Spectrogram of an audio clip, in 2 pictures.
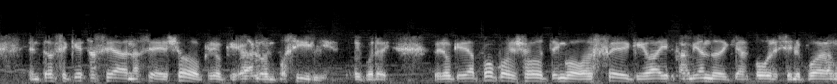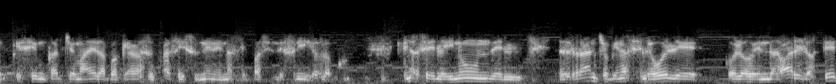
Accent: Bariloche, Río Negro, Argentina; soy nativo de Bariloche

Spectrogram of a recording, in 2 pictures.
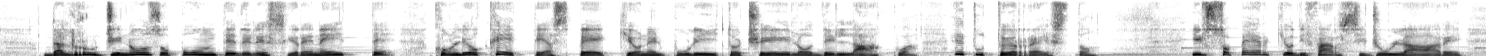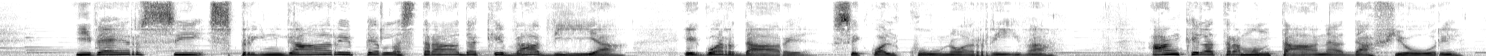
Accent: Milan, Lombardy, Italy; Quasimodo mi ha svelato alcuni misteri di Milano che io milanese non conoscevo

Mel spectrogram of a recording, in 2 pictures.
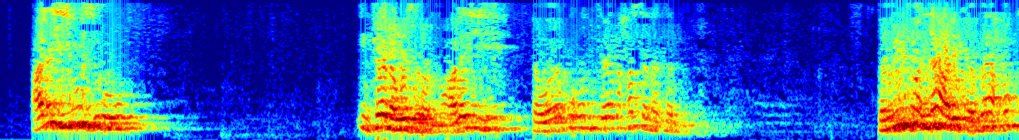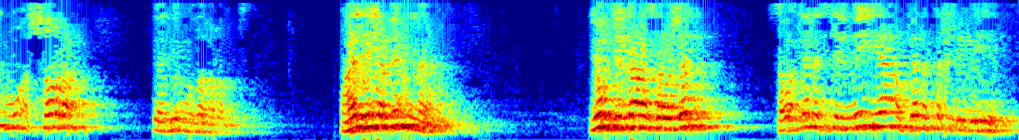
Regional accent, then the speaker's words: Egypt; هذه الأيام كما هو معلوم تمر بلدنا مصر بأحداث مؤسفة

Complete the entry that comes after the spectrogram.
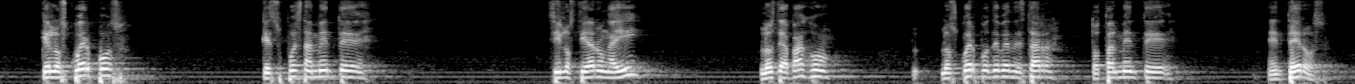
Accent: Tixtla, Guerrero, Mexico; Yo soy de Tíxtla, Guerrero, y sé cuando un animal es quemado, se requiere de harto fuego.

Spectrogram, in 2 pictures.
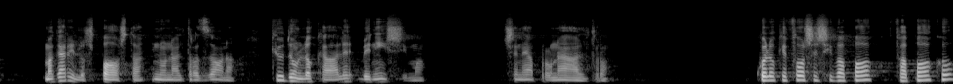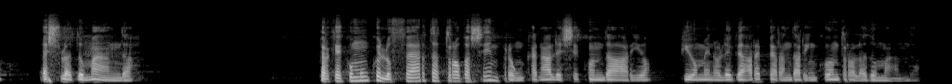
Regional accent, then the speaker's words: Piacenza, Emilia-Romagna, Italy; now in Padua, Italy; Io non sono di Padova, vengo da Piacenza

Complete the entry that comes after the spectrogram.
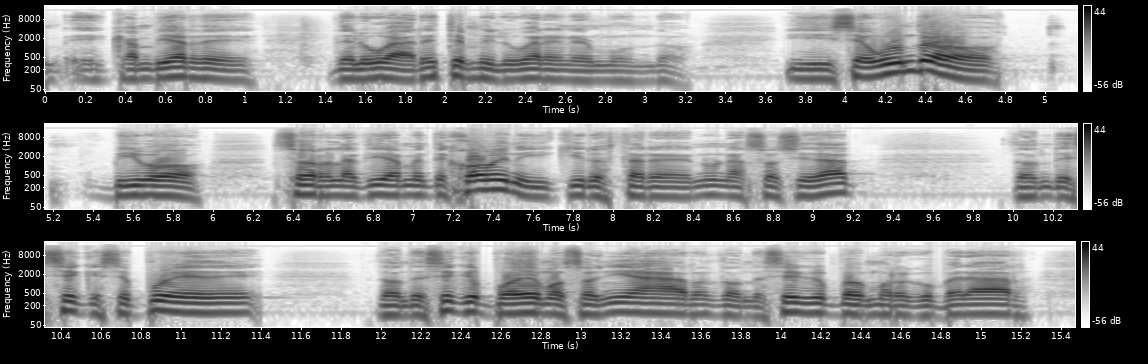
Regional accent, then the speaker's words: Puerto Deseado, Santa Cruz, Argentina; Creo que como argentinos, como santacruceños y finalmente como deseadenses, nos merecemos vivir en un lugar como deseado.

